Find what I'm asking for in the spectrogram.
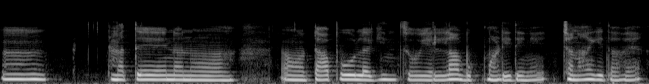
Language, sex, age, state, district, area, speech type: Kannada, female, 18-30, Karnataka, Kolar, rural, spontaneous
